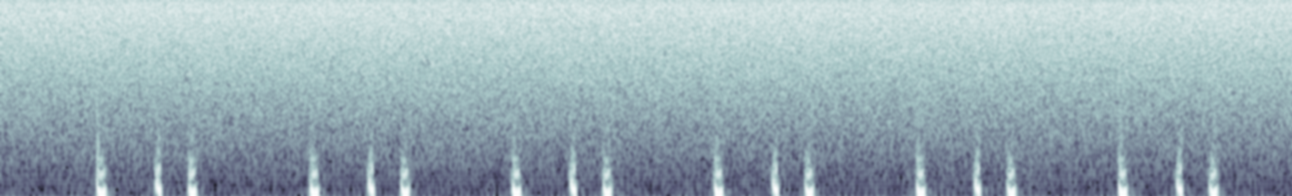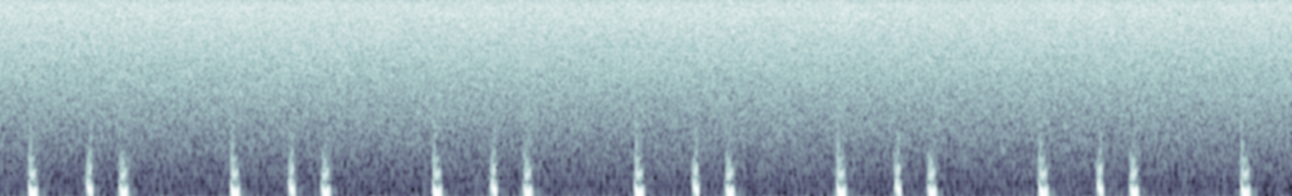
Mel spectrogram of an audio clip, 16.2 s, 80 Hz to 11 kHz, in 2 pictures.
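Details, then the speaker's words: Third heart sound (S3 gallop) in a teaching audio course on cardiac auscultation, presented between the fourth heart sound and the gallop rhythm. "el tercer ruido"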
